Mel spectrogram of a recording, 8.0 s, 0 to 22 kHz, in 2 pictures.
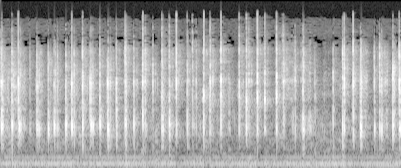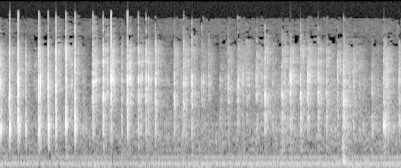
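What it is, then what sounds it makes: Plastic over-ear headphones. Fingertips and long nails tap and scratch along the hard plastic headband and green-accented ear cups of handheld, hollow black over-ear gaming headphones. Dozens of quick, dry, bright clicks come in rapid, uneven runs with a hollow plastic tone near 960 Hz, over a steady low hum.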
